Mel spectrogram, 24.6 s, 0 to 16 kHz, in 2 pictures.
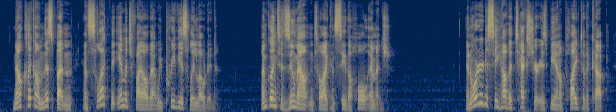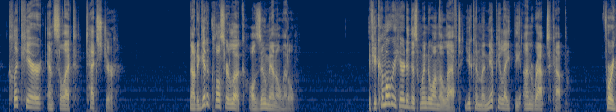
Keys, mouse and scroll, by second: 4.4 click, 12.6 click, 17.4-17.9 scroll up 2.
